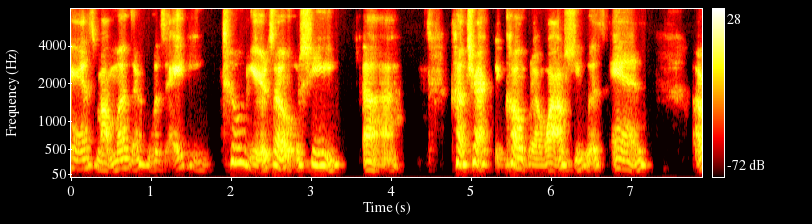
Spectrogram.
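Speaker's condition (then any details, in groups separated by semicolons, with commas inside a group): Cerebral palsy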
